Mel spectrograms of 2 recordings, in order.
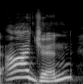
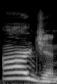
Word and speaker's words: Arjun: was in Primary School people used to go Arjun and I'm like it's Arjun but it's like arjin they tell them I've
